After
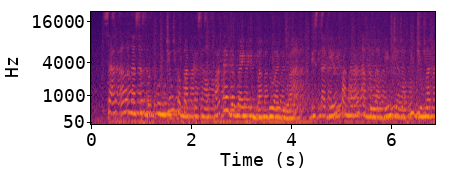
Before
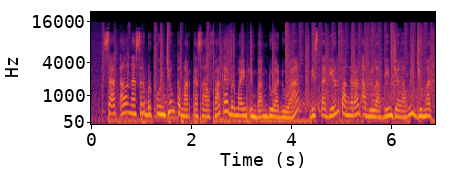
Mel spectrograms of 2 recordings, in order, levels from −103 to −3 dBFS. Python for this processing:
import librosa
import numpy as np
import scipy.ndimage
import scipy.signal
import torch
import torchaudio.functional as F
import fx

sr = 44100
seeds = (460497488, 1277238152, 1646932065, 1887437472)

y = fx.partial_stretch(x, sr, pct=125)
y = fx.dmg_noise_colour(y, sr, seeds[0], colour='pink', level_db=-52.0)
y = fx.echo_crushed(y, sr, ms=124, feedback_pct=35, bits=8, wet_db=-4.5)
y = y * 10.0 ** (-4.0 / 20.0)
